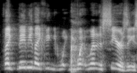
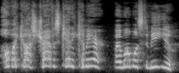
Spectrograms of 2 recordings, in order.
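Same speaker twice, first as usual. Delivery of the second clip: high, breathless gushing fan voice; 12 semitones higher, 5 dB quieter than usual. Retold or imitated. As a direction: squeal it like an excited fan meeting a local celebrity. Fan excitedly calling him over.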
